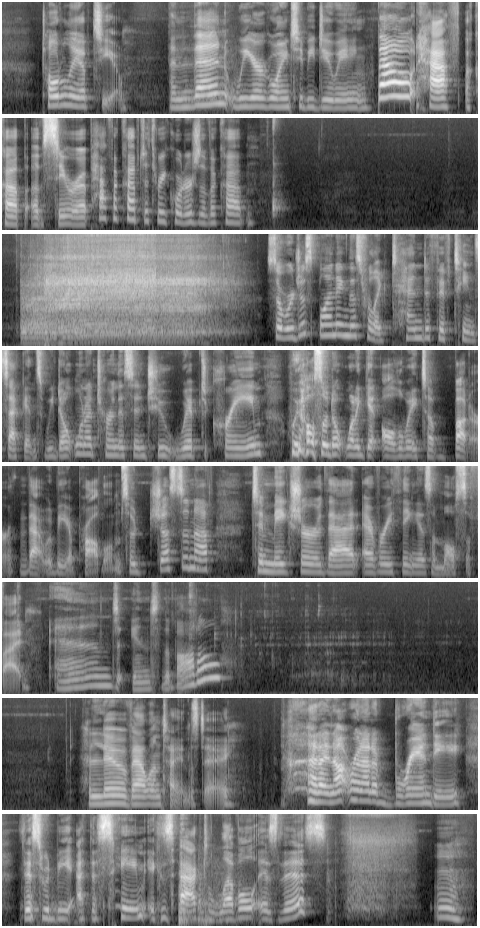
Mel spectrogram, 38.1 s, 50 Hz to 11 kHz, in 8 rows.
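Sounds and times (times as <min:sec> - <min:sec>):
blender motor running: 0:09.7 - 0:12.0
thick liquid pouring into bottle: 0:26.0 - 0:29.1.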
